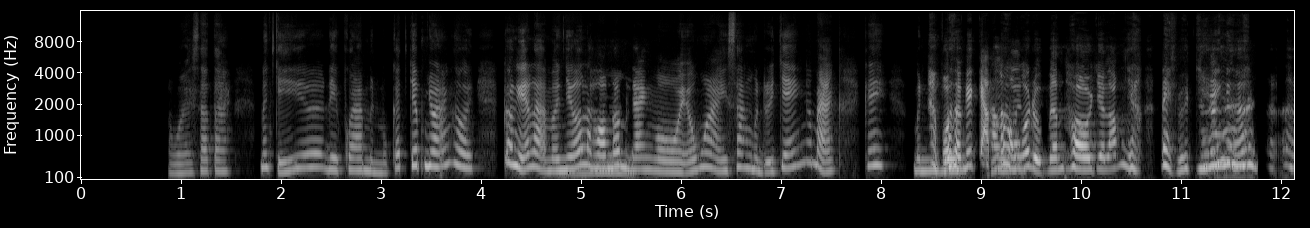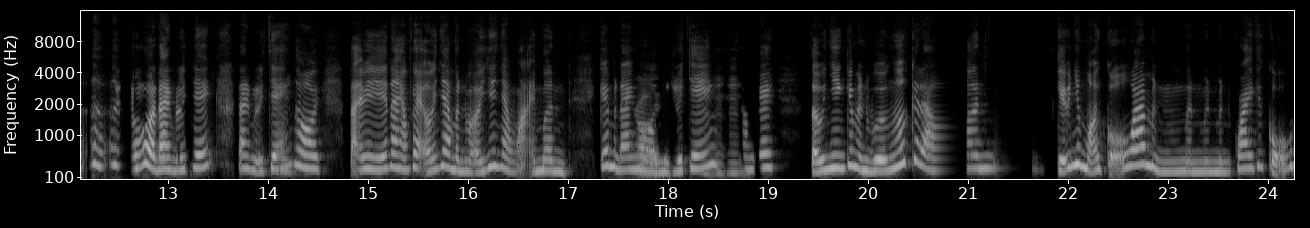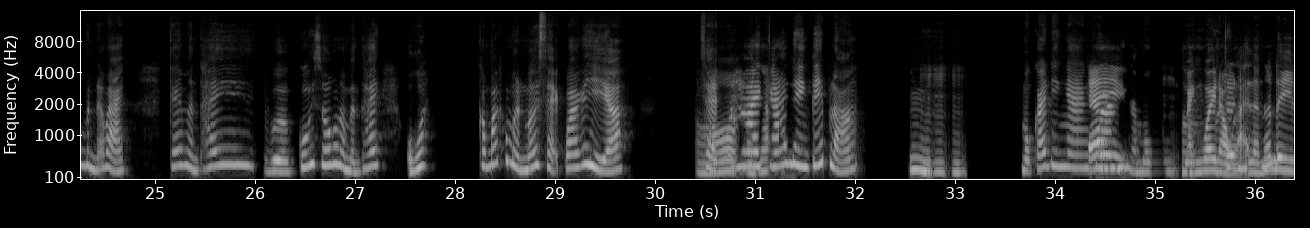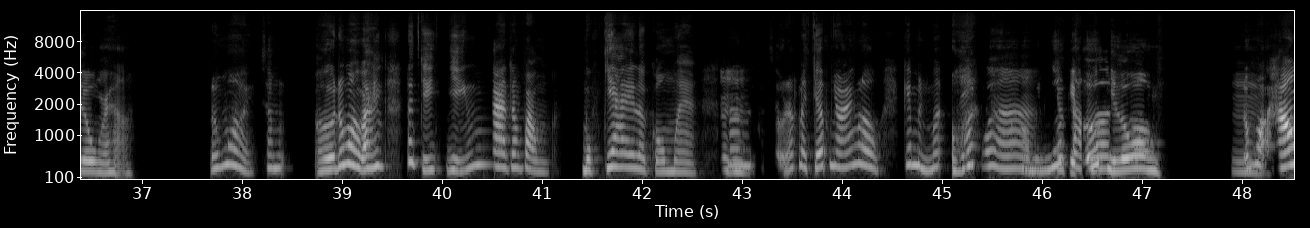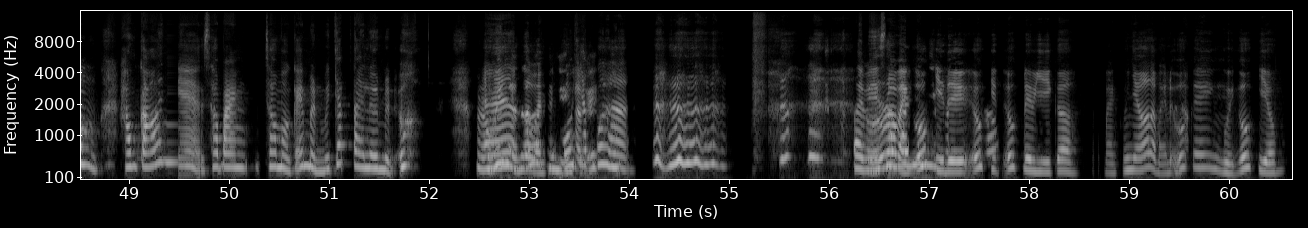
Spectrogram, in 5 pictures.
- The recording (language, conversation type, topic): Vietnamese, podcast, Lần gần nhất bạn ngước nhìn bầu trời đầy sao là khi nào?
- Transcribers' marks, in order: distorted speech; static; laughing while speaking: "Ủa"; laugh; laughing while speaking: "nha, đang rửa chén hả?"; tapping; other background noise; laugh; laughing while speaking: "bạn"; chuckle; laughing while speaking: "ước"; laughing while speaking: "hông biết"; laugh; laughing while speaking: "không"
